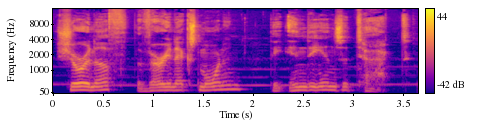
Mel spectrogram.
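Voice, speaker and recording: A man's voice: a little high, normal speed, a little mellow, soft background music. An older man, a grandfather, narrating a children's story.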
